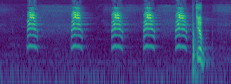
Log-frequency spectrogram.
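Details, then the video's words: Pet Indian ringneck parrot, angry, copying a cat: five drawn-out nasal meows, each about a second apart, ending in a harsh screech, while a person speaks nearby. "Parrot Copy Cat Voice | Getting Angry"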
